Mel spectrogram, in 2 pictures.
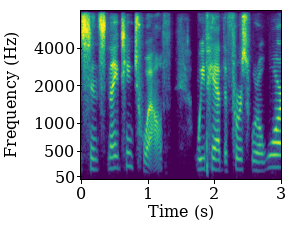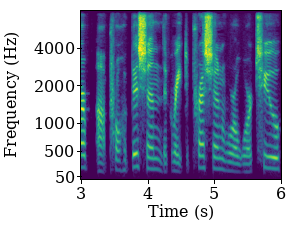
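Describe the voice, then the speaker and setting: A woman speaks at a medium pitch and a moderate pace, her pitch varying in an ordinary way, with a dry, close sound and no echo. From Michigan, US Midwest. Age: 60s. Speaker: nonprofit chief executive. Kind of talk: annual meeting presentation. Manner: halting, many fillers.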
